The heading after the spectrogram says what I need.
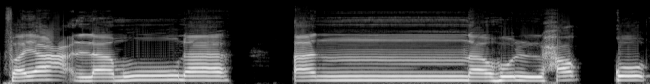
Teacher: نون پر غنہ کریں گے، قاف کو واضح کر کے اور موٹا پڑھیں گے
